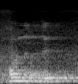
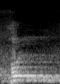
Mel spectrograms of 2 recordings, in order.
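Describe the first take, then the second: First: It ends with a short vowel echo. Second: It ends without a short vowel echo. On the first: The speaker calls it right. "tapi khuld" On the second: The speaker calls it wrong. "tidak khuld"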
